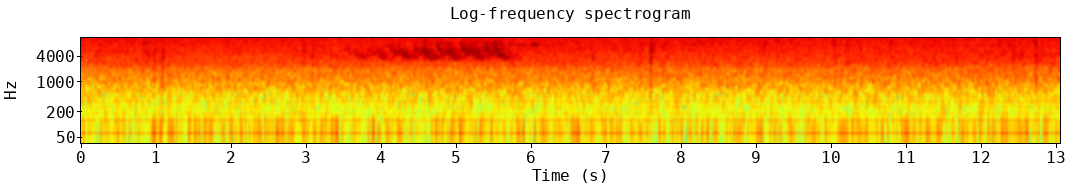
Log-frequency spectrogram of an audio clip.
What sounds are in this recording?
Ovenbird, Golden-crowned Kinglet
